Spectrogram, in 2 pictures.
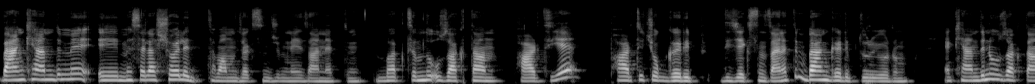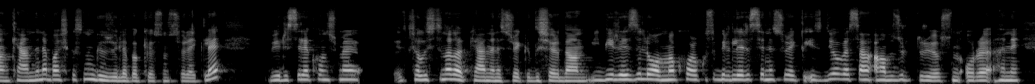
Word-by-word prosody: Ben 205 +1 +8
kendimi, 230 +2 +2
iii, 195 0 +1
mesela 205 +2 +3
şöyle 205 -4 +1
tamamlayacaksın 155 -2 -4
cümleyi 150 0 -6
zannettim. 145 0 -5
Baktığımda 175 +4 0
uzaktan 170 -3 +1
partiye, 180 - +2 0.3
parti 190 +1 +1
çok 180 -4 -2
garip 165 -3 +2 0.2
diyeceksin, 160 +1 -1
zannettim. 180 - +1
Ben 210 -2 +9
garip 165 -5 -1
duruyorum. 150 -2 -3 0.3
Ya, 170 - -6
kendini 180 +5 +2
uzaktan, 190 -6 +1
kendine 190 +5 -1
başkasının 220 +2 -3
gözüyle 175 -6 -1
bakıyorsun 160 -1 -7
sürekli. 155 - -3 0.5
Birisiyle 200 +2 -2
konuşmaya, 220 0 -2 0.3
eee, 170 - -14
çalıştığında 215 +4 -1
da 215 -3 +4
kendine 175 -4 0
sürekli 165 +1 -6
dışarıdan, 165 0 0
bi 195 +1 -4
bir 230 0 0
rezil 225 +2 +2
olma 215 -2 +4
korkusu, 220 -1 -3
birileri 220 0 0
seni 220 0 -2
sürekli 215 -2 -6
izliyor 210 +5 -4
ve 235 - +1
sen 220 -2 +1
absürt 200 0 -1
duruyorsun. 180 -1 -4
Ora 180 -1 0
hani, 185 0 +1
190 Hz, 145 wpm, -24 LUFS, 165-215 Hz, 0.5 s, Ben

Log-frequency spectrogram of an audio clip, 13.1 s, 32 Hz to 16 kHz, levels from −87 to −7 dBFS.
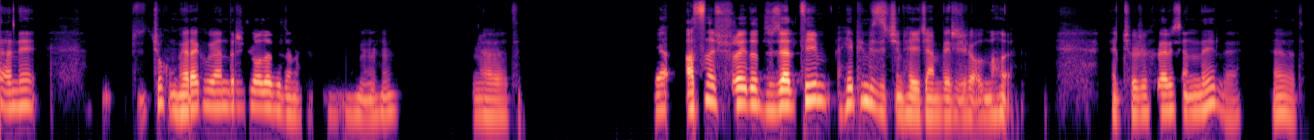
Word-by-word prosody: hani 145 +2 -2 1.0
ç - - -19
çok 165 -3 -4
merak 120 +4 +3
uyandırıcı 140 0 -2
olabilir 135 -4 +1
hani. 105 -2 -6 0.6
Hı 95 0 -6
hı, 115 +2 -7 0.9
evet. 100 -1 -7 1.4
Ya, 125 0 0 0.2
aslında 180 +6 +6
şurayı 160 +1 +4
da 155 -4 +3
düzelteyim, 150 +8 +6
hepimiz 165 -5 0
için 110 -1 -2
heyecan 100 -1 0
verici 100 0 -3
olmalı. 100 +4 -4 1.0
E, - - -3
çocuklar 115 +2 -1
için 115 -2 -3
değil 145 +3 -1
de. 95 +1 -13 0.3
Evet. 110 -3 -5
125 Hz, 120 wpm, -25 LUFS, 105-145 Hz, 1.4 s, aslında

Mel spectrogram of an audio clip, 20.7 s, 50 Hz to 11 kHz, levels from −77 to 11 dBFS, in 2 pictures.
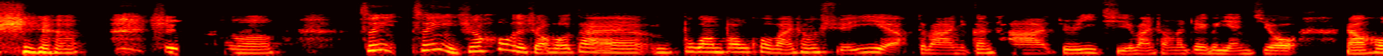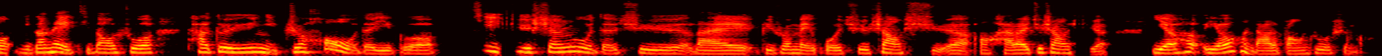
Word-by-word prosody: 是， 230 -1 +9 0.9
是。 440 - 0 0.5
嗯。 170 +1 -3 0.6
所 290 - +5
以 310 -2 -1
所 300 - +1
以 330 - +1
你 260 - +1
之 240 +8 0
后 325 +4 0
的 220 - +4
时 - - -1
候 195 -2 +1
在 190 -3 +1
嗯， 195 -1 -4
不 220 +2 -5
光 215 -1 +4
包 210 -1 +2
括 220 -1 -2
完 175 -2 0
成 205 -1 -2
学 205 -7 -7
业， 200 +2 0 0.2
对 175 - -5
吧？ 155 -2 0
你 150 - -13
跟 175 0 -3
他 155 -3 -1
就 170 - -4
是 170 - 0
一 180 0 -2
起 140 -4 -6
完 140 0 -2
成 155 - -8
了 150 - -8
这 160 0 -2
个 - - -4
研 145 0 -3
究。 145 -5 +1 0.4
然 150 +1 +5
后 185 -2 +2
你 170 -1 -7
刚 195 +1 +3
才 220 - +7
也 170 - +4
提 180 - -11
到 185 -1 +1
说， 190 0 +2 0.2
他 210 - +2
对 205 0 +4
于 210 +1 +2
你 200 -4 +1
之 220 0 +1
后 220 +1 +2
的 150 - -3
一 145 0 -2
个 150 +1 -1 0.2
继 250 -5 0
续 210 -4 +2
深 215 +1 +2
入 230 -4 +1
地 155 -3 -5
去 155 -4 -2
来 145 -1 +3
比 155 - -3
如 - - -9
说 170 +1 -1
美 155 -4 0
国 145 +1 -3
去 165 +2 -4
上 170 -2 +2
学 150 - -3 0.2
呃， 155 - -3
海 - - -1
外 160 +1 +6
去 190 - 0
上 185 -3 +1
学， - - -7 0.3
也 170 -2 +7
很 220 +5 +2
也 175 - +2
有 220 - +6
很 235 -5 -2
大 140 - +2
的 140 - -1
帮 140 +1 -3
助 160 -1 -6
是 - - -10
吗？ - - -16
180 Hz, 255 characters per minute, -23 LUFS, 155-210 Hz, 0.9 s, 是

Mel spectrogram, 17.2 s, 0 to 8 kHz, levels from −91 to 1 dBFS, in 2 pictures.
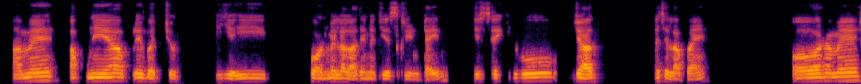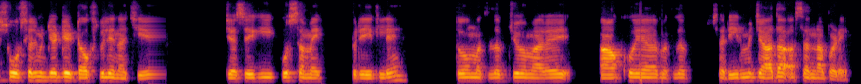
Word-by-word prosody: हमें 135 +4 +1 0.2
अपने 130 +1 +1
या 130 +1 +5
अपने 130 0 0
बच्चों 120 - -2 0.4
यही 115 +1 -2 0.4
फोन 115 -2 0
में 120 - +1
लगा 110 -3 +2
देना 110 0 -3
चाहिए 110 +1 -2
स्क्रीन 100 -2 -7
टाइम - - -2 0.3
जिससे 120 0 -4
कि 120 - -11
वो 130 +2 +1 0.2
ज़्यादा 120 -1 +2 0.4
चला - - +1
पाएँ - - -1 1.0
और 130 +2 +3
हमें 140 +2 +2
सोशल 135 0 +5
मीडिया 135 -1 +4
डिटॉक्स 120 -3 +4
भी - - +4
लेना 120 -4 +2
चाहिए 120 +2 -5 0.6
जैसे 120 +1 +2
कि 130 +1 -1
कुछ 135 0 +2
समय 120 -2 0 0.4
ब्रेक 115 0 0
लें, 140 +6 -1 0.5
तो 130 0 +3
मतलब 125 -1 -2
जो 130 -1 +3
हमारी 120 0 +1 0.4
आँखों 115 +3 +4
या 125 -1 +1
मतलब 120 0 -6 0.3
शरीर 120 +1 -1
में 130 +1 0
ज़्यादा 130 +2 +4
असर 125 - -2
ना 115 -1 +1
पड़े। - - -2
120 Hz, 160 wpm, -21 LUFS, 115-130 Hz, 1.0 s, या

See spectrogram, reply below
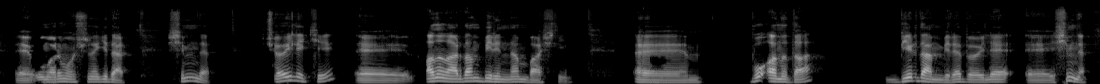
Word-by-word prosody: Eee, 95 +1 0
umarım 115 +4 -1
hoşuna 120 0 -2
gider. 120 0 0 0.4
Şimdi 155 -1 -3 0.6
şöyle 170 -2 +1
ki, 150 - -5 0.2
eee, 95 -2 -1
anılardan 145 0 +5
birinden 125 -3 0
başlayayım. 95 -5 -4 0.6
Emm, 100 -2 0 0.5
bu 145 - +3
anı 125 -5 +5
da 115 -1 +1 0.7
birdenbire, 120 -2 +2
böyle 115 +1 0
eee, 95 0 -4
şimdi, - - +1
115 Hz, 105 wpm, -30 LUFS, 100-135 Hz, 0.7 s, anılardan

